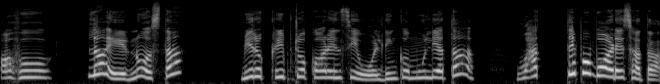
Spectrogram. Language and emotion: Nepali, happy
